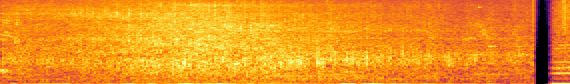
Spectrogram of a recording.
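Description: Street traffic: a car driving past on a cobblestone street, its tyre and engine noise swelling about a second in over a steady low rumble.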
